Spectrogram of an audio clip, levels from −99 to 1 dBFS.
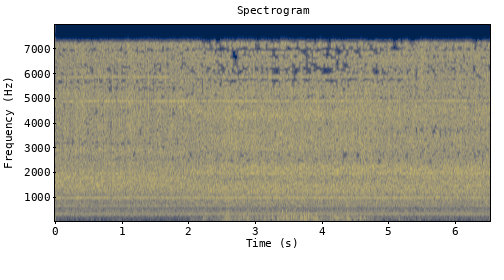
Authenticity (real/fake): real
